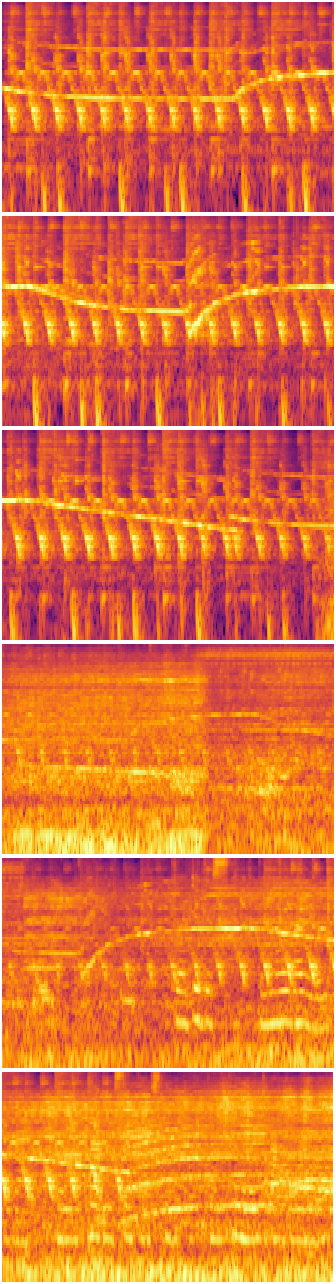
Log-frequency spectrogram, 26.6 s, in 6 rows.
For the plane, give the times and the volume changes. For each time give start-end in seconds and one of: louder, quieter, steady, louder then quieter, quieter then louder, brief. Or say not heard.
13.0-26.5 quieter then louder.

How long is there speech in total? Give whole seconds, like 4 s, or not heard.
6 s.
